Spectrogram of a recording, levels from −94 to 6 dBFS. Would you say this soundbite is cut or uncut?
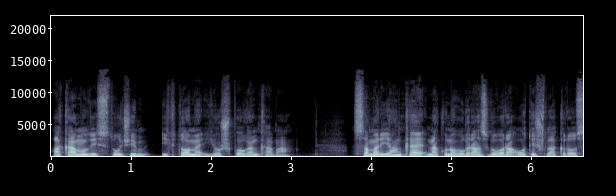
uncut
